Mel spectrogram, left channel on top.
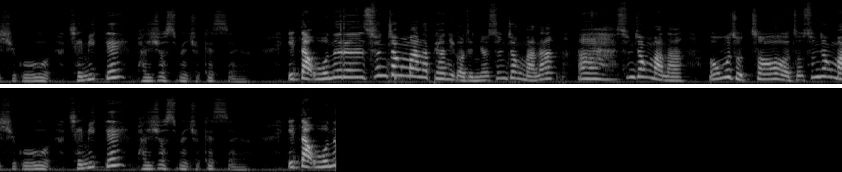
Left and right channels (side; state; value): right; drops out; at 3.4 s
